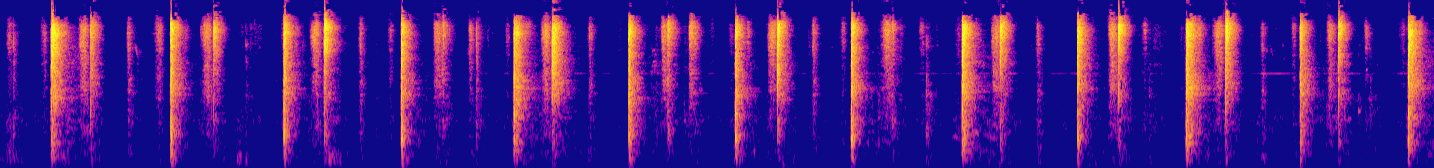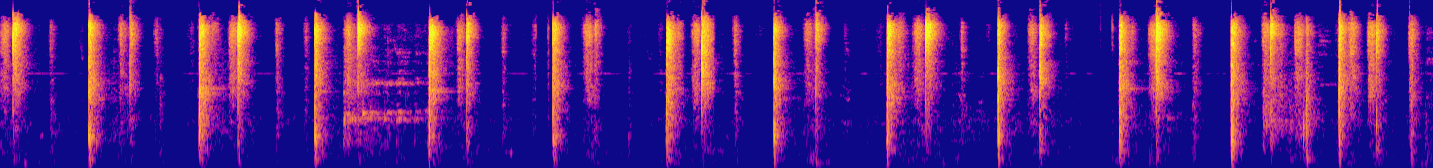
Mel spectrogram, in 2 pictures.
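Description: Hands slapping against the body as the arms swing in a rhythmic arm exercise: sharp smacks about twice a second, often in pairs.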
